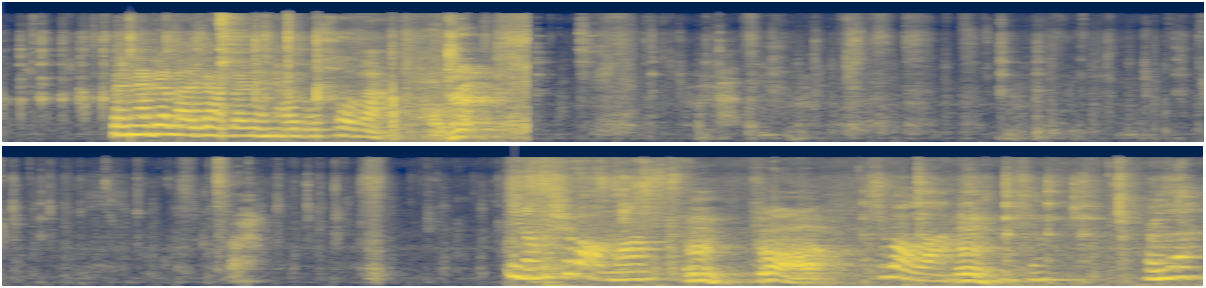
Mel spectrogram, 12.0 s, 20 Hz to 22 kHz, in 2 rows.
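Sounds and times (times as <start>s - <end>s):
man chewing and slurping noodles: 2.0s - 10.4s.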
